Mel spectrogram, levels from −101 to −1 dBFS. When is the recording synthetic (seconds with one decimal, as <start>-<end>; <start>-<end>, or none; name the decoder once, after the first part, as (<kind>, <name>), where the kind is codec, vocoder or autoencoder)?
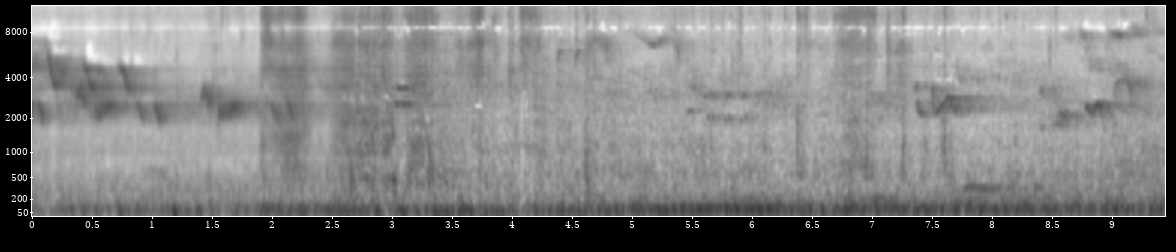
0.0-2.7 (vocoder, Vocos)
